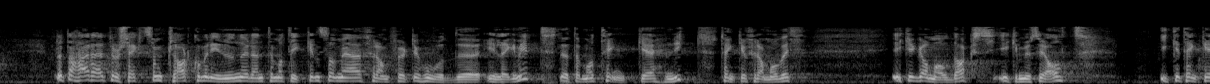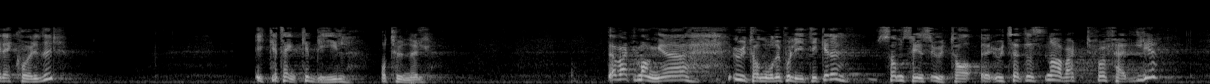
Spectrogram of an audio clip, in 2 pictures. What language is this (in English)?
Norwegian Bokmål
